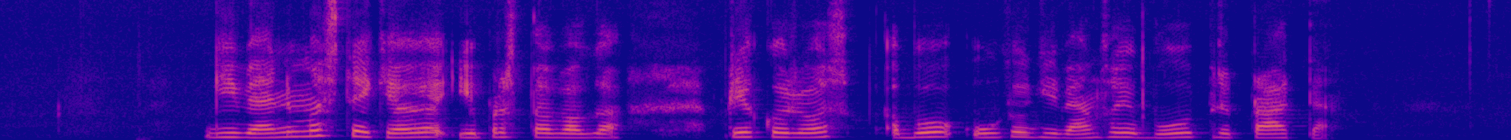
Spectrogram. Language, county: Lithuanian, Panevėžys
